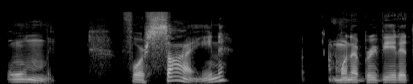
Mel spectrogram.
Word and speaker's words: sine: I'm still going to call it sine. I'm not going to read it as sin. It is still pronounced sine.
